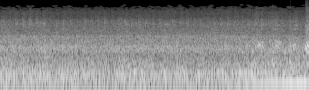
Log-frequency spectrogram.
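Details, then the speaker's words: Lexus SUV heard from the car behind: loud, raspy, chuffing roar under acceleration, like air escaping from the block; suspected blown exhaust manifold gaskets, not confirmed. "it sounds like he blew out every single manifold gasket on the damn thing"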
